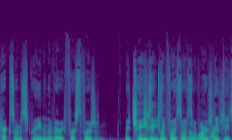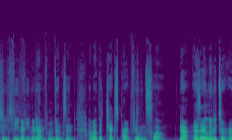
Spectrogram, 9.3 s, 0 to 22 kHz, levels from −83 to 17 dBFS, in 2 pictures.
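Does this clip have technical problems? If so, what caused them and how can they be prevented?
Yes. A doubled audio track runs from 2.77 s to 5.55 s: a second, full-band copy of the speech trails the original by roughly a fifth of a second, around 5 dB quieter, with no reverberant tail or room colouring. It switches on and off abruptly at those points. The likely cause is the same signal reaching the mix twice, through a slower parallel capture path or a misaligned duplicate in an edit. To prevent it, route each source through only one path and check edits for overlapping copies.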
